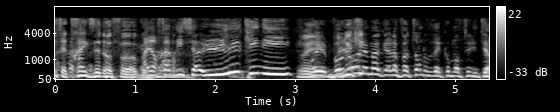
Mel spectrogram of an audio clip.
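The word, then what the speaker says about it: Luchini: est Fabrice et vous vous l'appelez Lini c'est Luini qu'on doit dire car prononcé à la italienne à l'italienne nom italien à l'allemande des noms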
